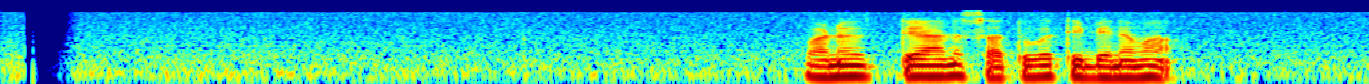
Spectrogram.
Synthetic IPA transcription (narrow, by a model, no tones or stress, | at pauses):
ʋanəjut̪jaːnəsat̪uʋət̪ibenəʋa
